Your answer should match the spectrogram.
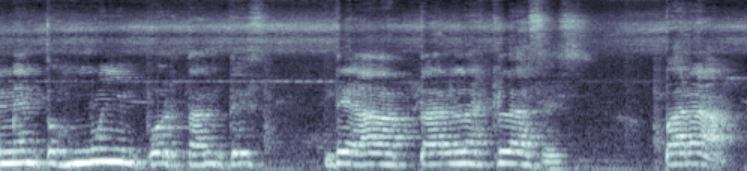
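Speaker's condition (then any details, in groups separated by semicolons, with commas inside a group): Cerebral palsy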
